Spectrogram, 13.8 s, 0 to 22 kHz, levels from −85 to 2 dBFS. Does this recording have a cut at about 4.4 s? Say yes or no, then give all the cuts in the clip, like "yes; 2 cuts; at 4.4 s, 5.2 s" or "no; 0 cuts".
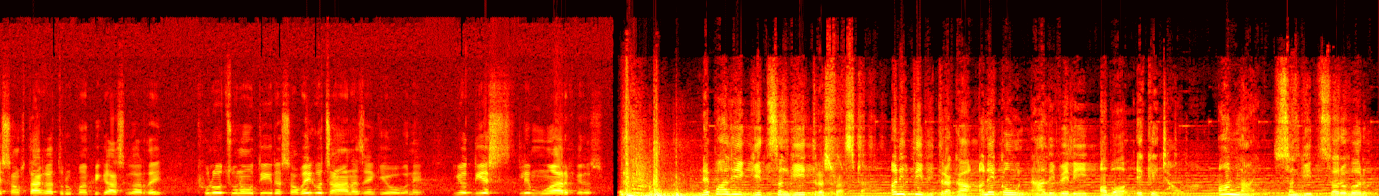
no; 1 cut; at 6.0 s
